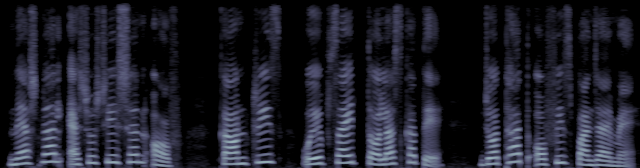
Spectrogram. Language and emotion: Santali, neutral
